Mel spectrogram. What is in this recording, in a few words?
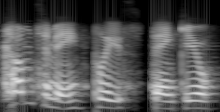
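request regroup, professional female; vo; Counter Strike Model Pack; CS:GO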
